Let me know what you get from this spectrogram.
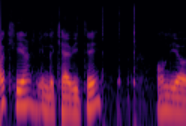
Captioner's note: hand patting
